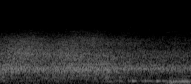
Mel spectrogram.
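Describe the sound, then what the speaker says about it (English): A football stadium crowd cheering its team on produces a broad, steady roar of many voices at an even, fairly loud level with no break. "Crowd trying to will their team on."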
